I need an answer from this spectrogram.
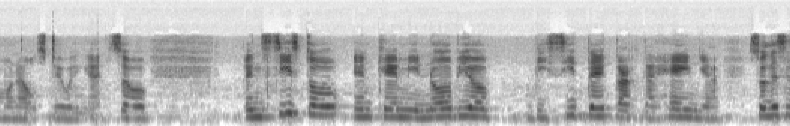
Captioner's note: speaking spanish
